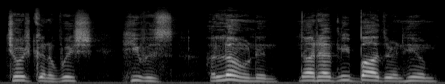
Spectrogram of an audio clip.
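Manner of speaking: a big simple man talking to himself; Lenny's voice. A narrator's reading. Lenny alone by the pool, talking to himself, in a high childlike voice. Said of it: "he said".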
